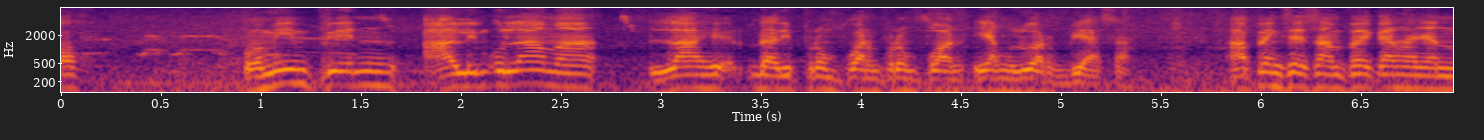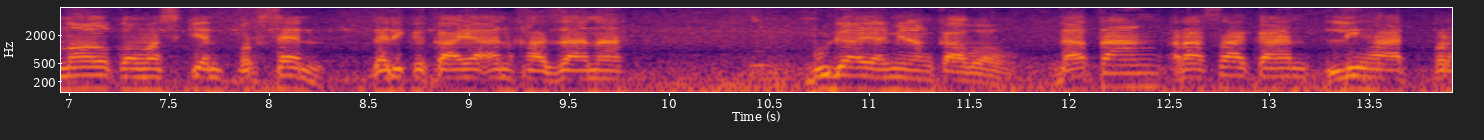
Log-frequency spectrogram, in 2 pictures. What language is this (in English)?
Indonesian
